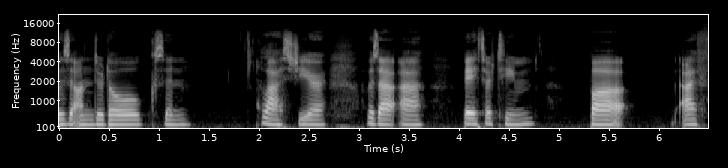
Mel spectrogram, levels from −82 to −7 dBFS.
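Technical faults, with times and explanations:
No technical faults can be heard in this recording of speech, and the signal carries through without any audible disturbance to its level, timing or frequency content.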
